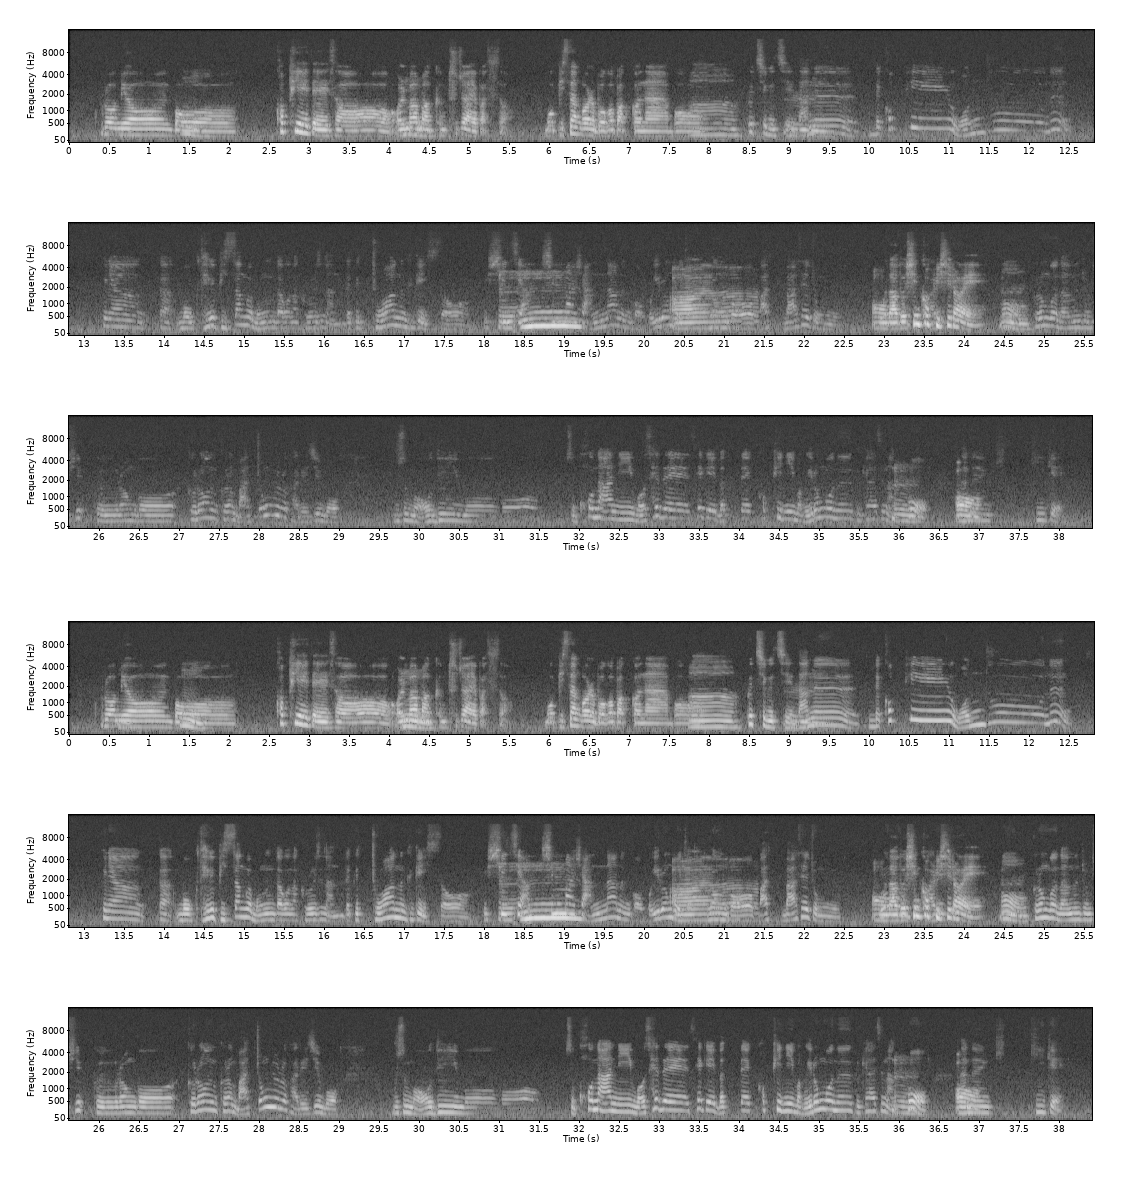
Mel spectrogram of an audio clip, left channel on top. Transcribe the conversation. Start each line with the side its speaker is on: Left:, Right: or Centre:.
Centre: 그러면
Right: 음,
Centre: 뭐
Right: 음,
Centre: 커피에 대해서 얼마만큼
Right: 음.
Centre: 투자해봤어? 뭐 비싼 거를 먹어봤거나 뭐
Right: 아, 그치, 그치.
Centre: 음,
Right: 나는, 근데 커피 원두는 그냥 그니까 뭐 되게 비싼 걸 먹는다거나 그러진 않는데 그 좋아하는 그게 있어. 그 시지
Centre: 음,
Right: 안, 신맛이 안 나는 거 뭐 이런
Centre: 아,
Right: 거 있잖아. 그런 거 맛, 맛의 종류.
Centre: 어,
Right: 그런
Centre: 나도
Right: 거는
Centre: 신커피
Right: 좀 가리지.
Centre: 싫어해.
Right: 어,
Centre: 음,
Right: 그런 거 나는 좀 시, 그런 거 그런 그런 맛 종류를 가리지 뭐 무슨 뭐 어디 뭐 뭐 무슨 코나니 뭐 세대 세계 몇 대 커피니 막 이런 거는 그렇게 하진 않고
Centre: 음, 어,
Right: 나는 기, 기계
